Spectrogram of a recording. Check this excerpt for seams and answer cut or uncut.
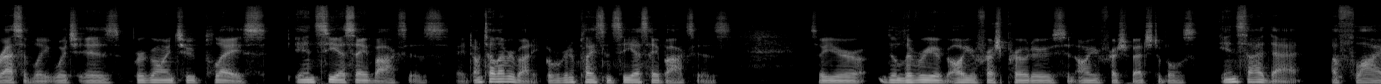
uncut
